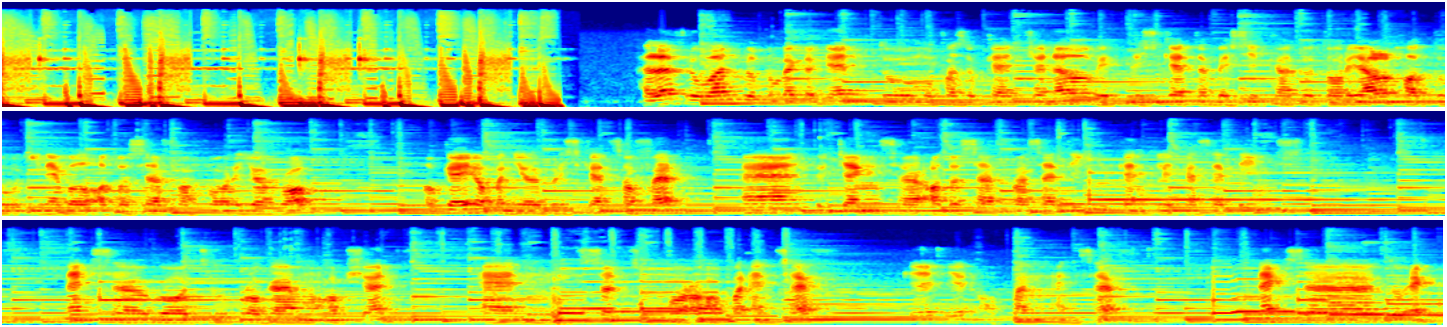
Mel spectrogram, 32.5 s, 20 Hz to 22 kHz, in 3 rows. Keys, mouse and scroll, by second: 4.2 click, 20.3 click, 28.4 click.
